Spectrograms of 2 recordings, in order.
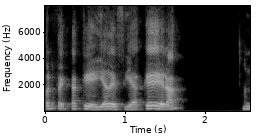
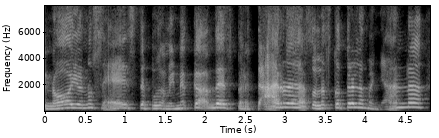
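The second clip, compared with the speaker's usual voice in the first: higher, whining imitation of an excuse; imitated protest; 5 semitones higher than usual. Retelling Lupillo's just-woken excuse, mock protest. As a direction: plead ignorance in a raised, put-on voice. Voices Lupillo claiming he knows nothing.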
